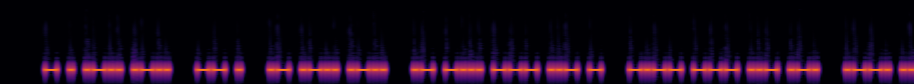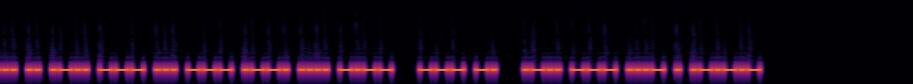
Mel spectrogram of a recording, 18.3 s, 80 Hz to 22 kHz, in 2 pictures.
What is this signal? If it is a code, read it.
Morse code, heard as a keyed tone, about 30 wpm, 700 Hz. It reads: TELL ME ALL ABOUT YOUR PHILOSOPHY ON LOVE.
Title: Sentences from Top 1000 Words - Review Part 6 - 30wpm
